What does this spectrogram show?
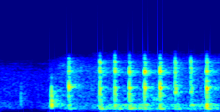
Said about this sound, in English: I better go up and knock on the door.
